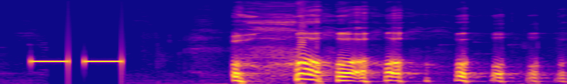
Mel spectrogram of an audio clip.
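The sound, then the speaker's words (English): Two short, clear electronic beeps from a phone's notifications sound in quick succession as someone tries to turn the phone off, followed after a brief pause by a burst of chuckling laughter. “Pull down the thing and then hit the do not disturb notification.”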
